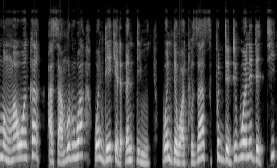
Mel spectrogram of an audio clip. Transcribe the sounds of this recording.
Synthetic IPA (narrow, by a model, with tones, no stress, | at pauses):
mɐ˨mːaː˦wɐ˦ŋkɐ˦˨ŋʔa̰˨saː˨mu˦ɽʊ˦waː˦wɐ˦nda˨jɐ˦kʲeː˨da˨ɗɐ˦nɗɪ˨miː˦ | wɐ˦nda˨waː˨toː˨zaː˦su˨ɸɪ˦dːa˨dʊ˦kwɐ˦ni˦dɐ˨tːiː˦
